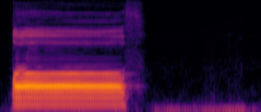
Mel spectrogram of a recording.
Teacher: জিহ্বার গোড়া তার বরাবর উপরের তালুর সঙ্গে লাগাইয়া উচ্চারণ হবে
